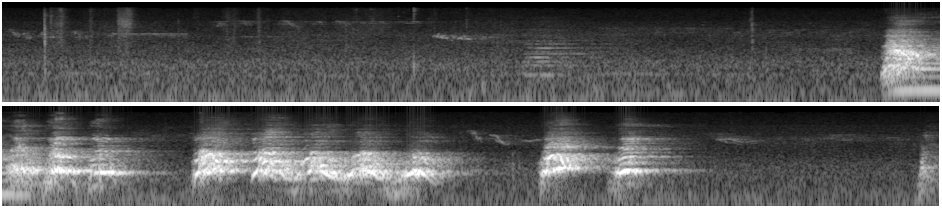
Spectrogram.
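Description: A dog barking in three loud runs of barks, starting about four seconds in and stopping about eight seconds in.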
